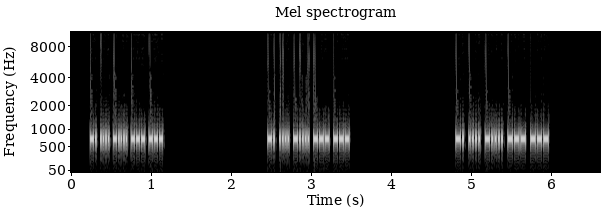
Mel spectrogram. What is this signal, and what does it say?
Morse code, heard as a keyed tone, about 64 wpm, 700 Hz. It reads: NH6OO NH6OO NH6OO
